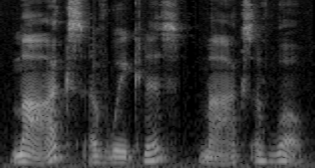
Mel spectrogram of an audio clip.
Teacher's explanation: Because the first syllable is stressed and not the second one, there is a strong emphasis on marks.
